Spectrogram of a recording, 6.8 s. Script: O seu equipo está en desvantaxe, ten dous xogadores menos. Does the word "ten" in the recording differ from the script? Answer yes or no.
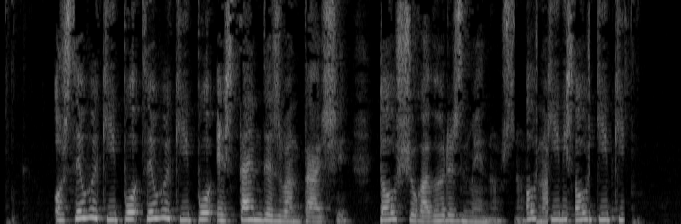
yes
